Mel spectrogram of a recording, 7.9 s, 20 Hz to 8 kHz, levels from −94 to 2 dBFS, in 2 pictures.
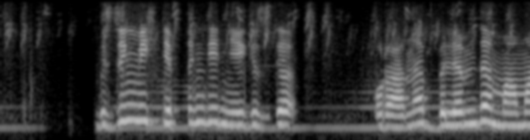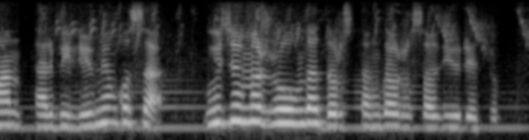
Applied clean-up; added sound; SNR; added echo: neural mask model RNNoise.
